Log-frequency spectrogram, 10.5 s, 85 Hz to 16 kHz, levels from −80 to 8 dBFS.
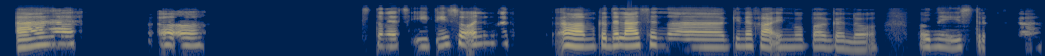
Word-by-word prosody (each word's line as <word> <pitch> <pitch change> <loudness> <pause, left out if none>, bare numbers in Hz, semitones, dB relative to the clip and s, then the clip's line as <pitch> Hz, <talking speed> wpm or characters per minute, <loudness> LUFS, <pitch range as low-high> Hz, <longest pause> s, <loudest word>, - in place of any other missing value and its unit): Ah, 255 +7 +4 0.9
oo. 240 -1 +2 1.7
Stress 220 0 -1
eating. 220 +4 -3
So, 265 -2 +2
ano-ano, 290 - -1 0.4
um, 220 -2 +5
kadalasan 230 +2 +4
na 225 -1 -4 0.6
kinakain 220 -2 -1
mo 210 0 -13
'pag 200 -2 -6 0.2
ano, 160 +1 -10 0.4
'pag 210 - -8
na-i-stress 200 -1 -9 0.2
ka? - - -9
220 Hz, 90 wpm, -22 LUFS, 210-240 Hz, 1.7 s, um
